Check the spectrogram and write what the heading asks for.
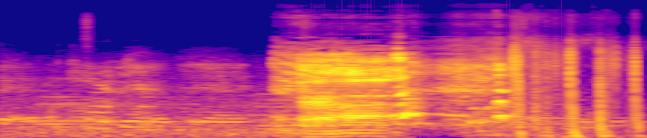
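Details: Burping during a Sprite-drinking challenge: soft voice and music, then a loud, long, rough belch about a second long, followed by short clicks; the person complains it hurts.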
